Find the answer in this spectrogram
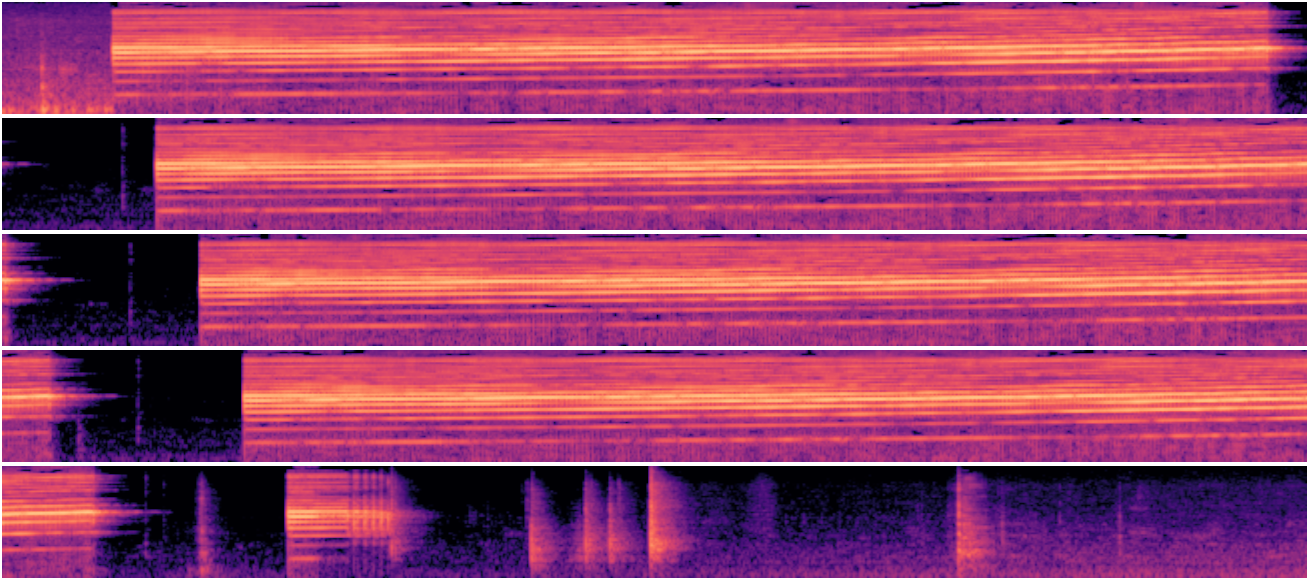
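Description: Siemens UMMT-MCS multi-tone fire alarm horn strobe sounding its slow whoop tone: four long rising sweeps, each about four and a half seconds, with short gaps between them. About twenty seconds in, the alarm starts another sweep but is cut off almost at once, followed by a few faint clicks.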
